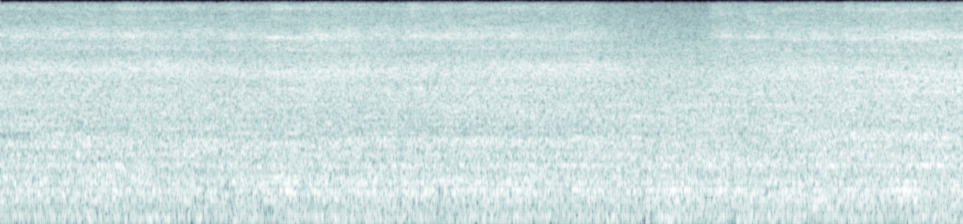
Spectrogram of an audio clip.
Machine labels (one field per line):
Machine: fan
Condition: normal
